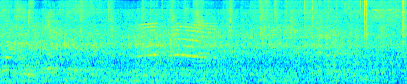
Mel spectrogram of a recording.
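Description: Footsteps on stone paving with the noise of a busy pedestrian street and the voices of passers-by in the background.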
